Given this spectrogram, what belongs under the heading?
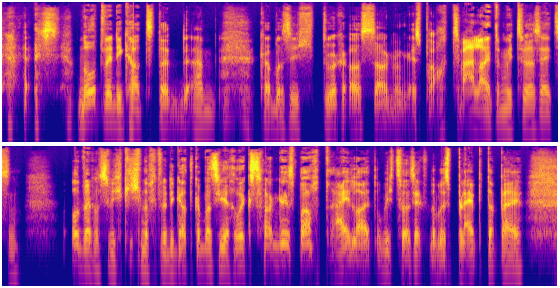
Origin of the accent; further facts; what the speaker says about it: Graz, Styria, Austria; also born or lived in Istanbul; Ich bin ursprünglich aus Graz, habe 7 Jahre in meiner Kindheit in Istanbul verbracht mit meinen Eltern, die an der österreichischen Schule dort unterrichtet haben. Habe dann in Graz zu studieren begonnen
